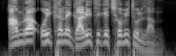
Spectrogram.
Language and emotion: Bengali, neutral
